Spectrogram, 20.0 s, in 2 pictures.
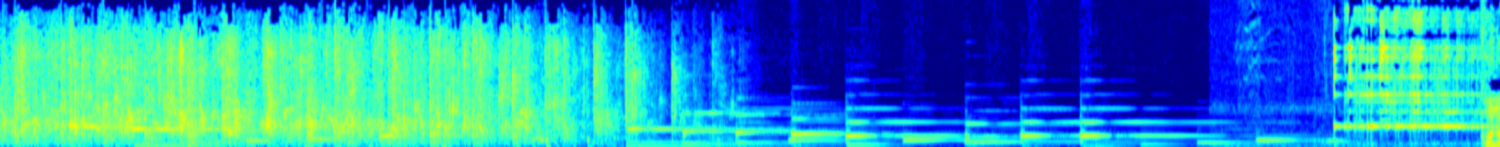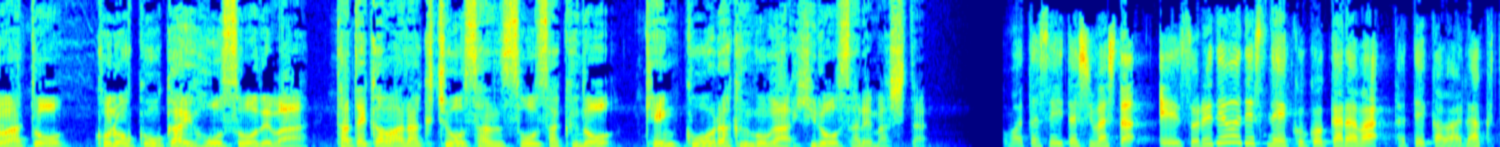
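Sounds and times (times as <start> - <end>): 
audience applause: 0.0 - 5.0
speech: 9.9 - 19.9.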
